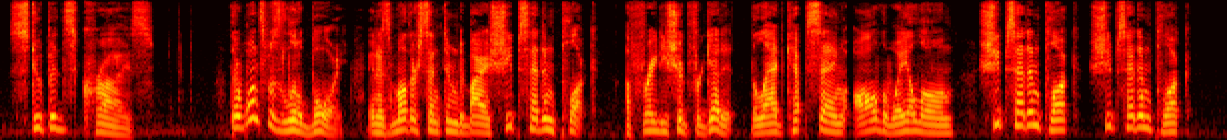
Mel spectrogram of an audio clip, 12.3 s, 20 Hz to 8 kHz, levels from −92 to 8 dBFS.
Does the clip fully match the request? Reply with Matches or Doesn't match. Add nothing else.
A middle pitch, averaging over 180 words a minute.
Matches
